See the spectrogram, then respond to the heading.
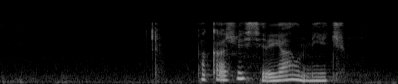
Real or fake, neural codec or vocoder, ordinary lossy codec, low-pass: fake; codec, 16 kHz, 2 kbps, FunCodec, trained on Chinese and English, 25 frames a second; none; 7.2 kHz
